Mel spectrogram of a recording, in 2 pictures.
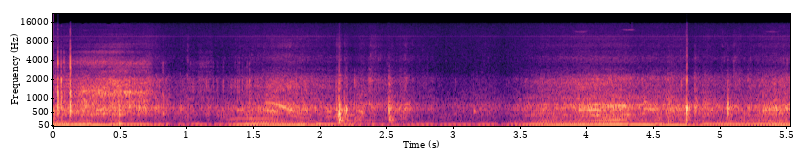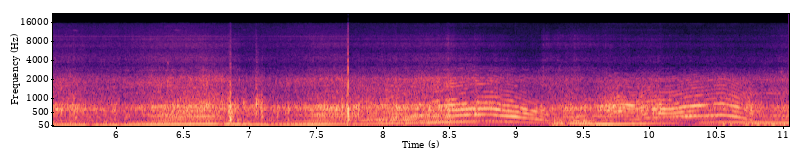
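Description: Lada Niva (VAZ-2121) four-cylinder engine pulling under load through an icy, water-filled rut. It runs low and unevenly at first, then revs up and down twice near the end as the car climbs out. A few sharp knocks are heard along the way.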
